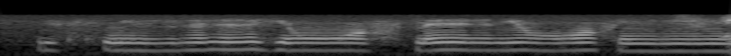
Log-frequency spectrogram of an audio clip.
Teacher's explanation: خدي حضرتك أنت بتبدلي الراء بواو، ما تقولش بسم الله الرحمن، بسم الله الرحمن.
